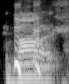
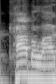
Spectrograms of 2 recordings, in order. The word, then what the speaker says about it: Kabbalah: So we're going to break this down a little bit, but Kabbalah, okay, or Kabbalah, depending on how you want to pronounce it, that's Jewish.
